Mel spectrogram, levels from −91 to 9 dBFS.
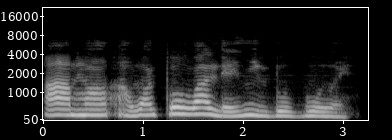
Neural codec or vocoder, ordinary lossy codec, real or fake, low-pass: codec, 16 kHz, 1 kbps, FunCodec, trained on LibriTTS, 50 frames a second; none; fake; none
